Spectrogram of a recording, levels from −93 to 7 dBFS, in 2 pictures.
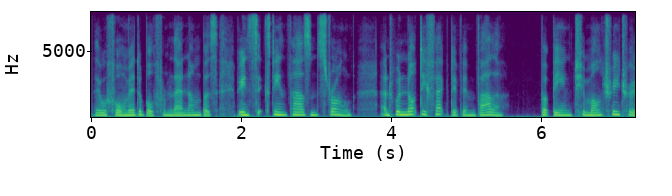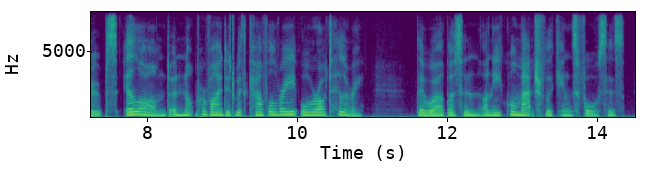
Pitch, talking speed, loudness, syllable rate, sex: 195 Hz, 160 wpm, -18 LUFS, 5.3 syllables/s, female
